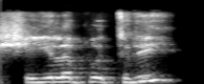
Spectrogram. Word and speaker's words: Shaila Putri: 2 syllables, Shaila, or it is normally pronounced Sheila Putri. So the H is silent.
